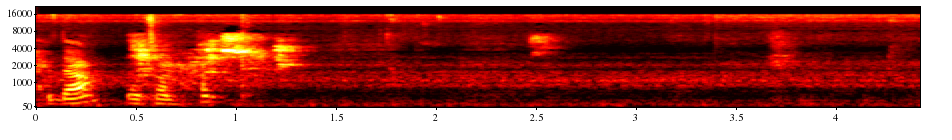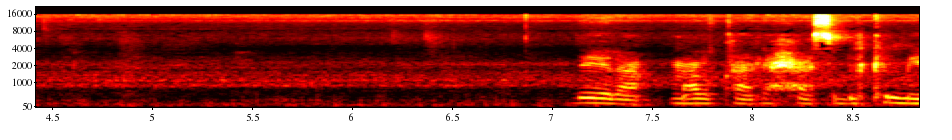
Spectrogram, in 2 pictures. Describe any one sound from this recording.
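A pot of soup simmers and bubbles gently.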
